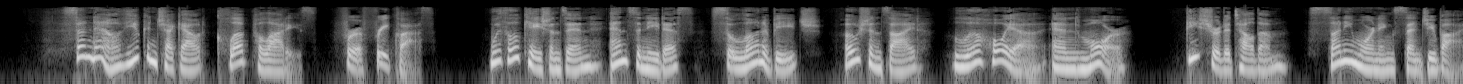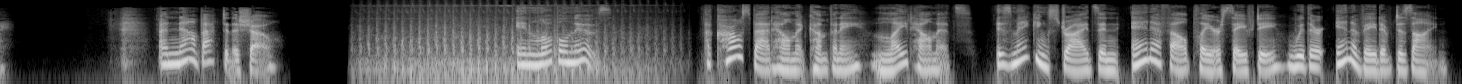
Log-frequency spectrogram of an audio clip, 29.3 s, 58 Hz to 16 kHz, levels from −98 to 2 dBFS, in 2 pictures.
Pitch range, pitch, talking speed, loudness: 150-240 Hz, 180 Hz, 120 wpm, -22 LUFS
